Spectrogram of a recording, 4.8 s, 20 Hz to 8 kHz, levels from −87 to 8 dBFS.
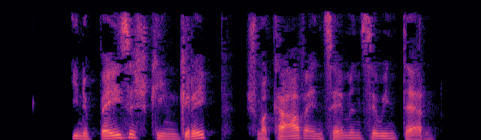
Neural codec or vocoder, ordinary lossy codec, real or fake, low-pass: none; MP3, 32 kbps; real; 7.2 kHz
